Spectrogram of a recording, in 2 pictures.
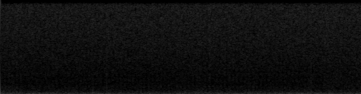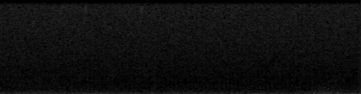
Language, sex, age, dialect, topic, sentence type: Chhattisgarhi, male, 56-60, Eastern, banking, question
